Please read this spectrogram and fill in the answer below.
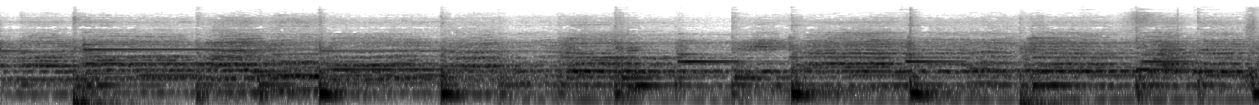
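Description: Mixed church choir singing a Javanese Catholic hymn with gamelan accompaniment. Two deep, long-ringing low strikes sound, about half a second in and again near the end.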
